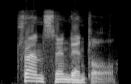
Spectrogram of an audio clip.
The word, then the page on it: transcendental: British English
